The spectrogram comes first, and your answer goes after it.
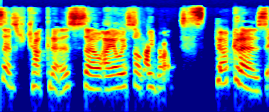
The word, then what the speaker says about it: chakras: so it's pronounced as chakras so I always chakras it's um actually so that's actually how it's pronounced um I always tell people it's like Chuck Norris and I'm creating a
